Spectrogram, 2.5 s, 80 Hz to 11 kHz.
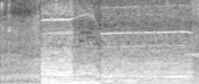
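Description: Porsche 935/K3 race car engine at Barber Motorsports Park, a steady loud drone that swells sharply as the car nears and shifts pitch as it passes, with commentary faintly underneath.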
